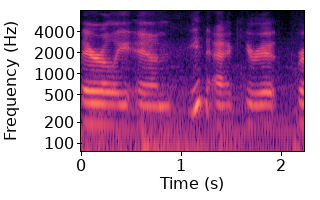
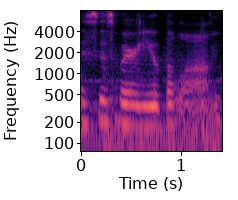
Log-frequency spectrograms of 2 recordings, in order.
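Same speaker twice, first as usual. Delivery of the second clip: very quiet, hushed, soft voice; 2 semitones lower, 9 dB quieter than usual. She looks down at the fallen foe lying at her feet, speaking very quietly. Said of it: "she says very quietly".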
